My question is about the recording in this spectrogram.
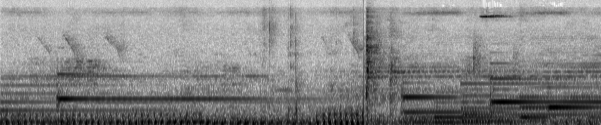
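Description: Background music of held, sustained notes that change pitch in steps, with a few faint chirps about a second in.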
